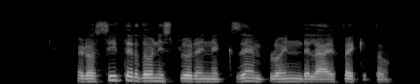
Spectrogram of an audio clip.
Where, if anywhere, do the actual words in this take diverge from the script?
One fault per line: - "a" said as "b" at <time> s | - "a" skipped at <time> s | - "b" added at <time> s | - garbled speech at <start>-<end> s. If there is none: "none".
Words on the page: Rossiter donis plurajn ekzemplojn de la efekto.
none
